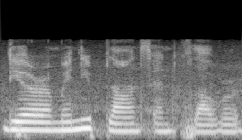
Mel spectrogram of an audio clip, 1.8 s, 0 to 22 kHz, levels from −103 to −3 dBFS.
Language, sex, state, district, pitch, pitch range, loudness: English, female, Arunachal Pradesh, Lower Dibang Valley, 185 Hz, 175-205 Hz, -15 LUFS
